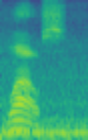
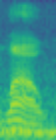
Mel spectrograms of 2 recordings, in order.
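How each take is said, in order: First: The name ends with an s sound. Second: The name ends without an s sound.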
